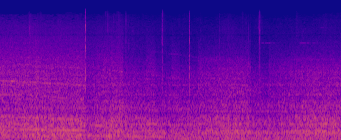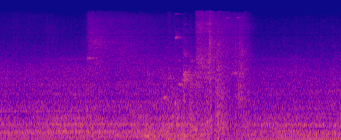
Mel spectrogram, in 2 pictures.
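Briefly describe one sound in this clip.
The bus rattles and creaks as it moves.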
